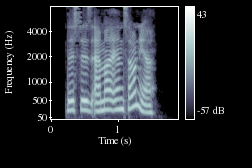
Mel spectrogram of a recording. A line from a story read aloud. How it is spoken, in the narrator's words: she said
